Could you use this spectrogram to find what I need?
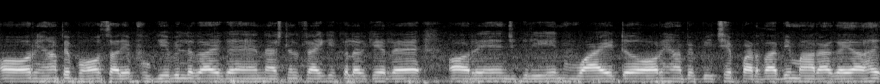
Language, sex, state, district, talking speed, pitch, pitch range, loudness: Hindi, male, Haryana, Rohtak, 210 wpm, 140 Hz, 135-140 Hz, -13 LUFS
